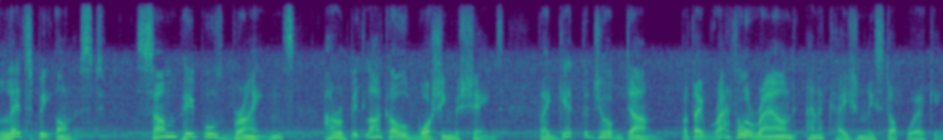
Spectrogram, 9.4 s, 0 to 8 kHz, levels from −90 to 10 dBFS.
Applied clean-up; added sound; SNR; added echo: none; none; none; none.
